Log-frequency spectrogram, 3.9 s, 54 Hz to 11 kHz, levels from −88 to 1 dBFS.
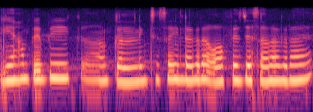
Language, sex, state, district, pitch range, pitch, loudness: Hindi, female, Uttar Pradesh, Lalitpur, 240-260 Hz, 250 Hz, -13 LUFS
